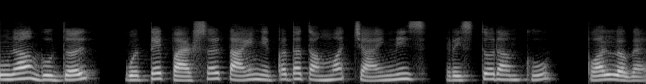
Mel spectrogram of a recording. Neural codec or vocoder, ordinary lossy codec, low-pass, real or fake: codec, 16 kHz, 0.5 kbps, FunCodec, trained on Chinese and English, 25 frames a second; none; none; fake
